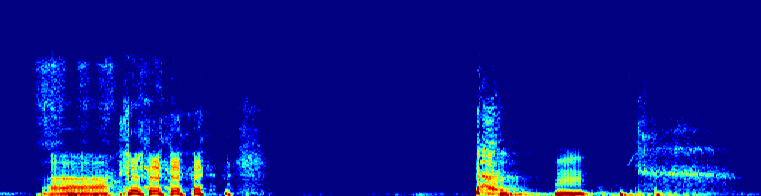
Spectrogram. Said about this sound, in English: He's coughing again.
